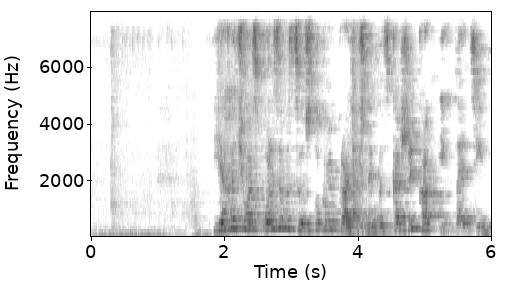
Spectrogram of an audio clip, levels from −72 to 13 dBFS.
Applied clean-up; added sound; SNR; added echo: classical method WPE with log-MMSE.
